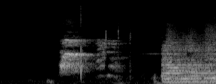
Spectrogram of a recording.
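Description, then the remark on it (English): A dog gives a short burst of barks and whines, followed by a loud swell of broad, layered epic music kicking in. “The epic music and the blues barking.”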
